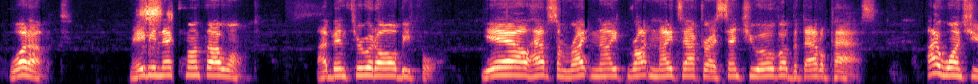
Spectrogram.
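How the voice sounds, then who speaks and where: A man's voice: high voice, darkish tone. A man playing a cynical, unyielding private detective in a 1940s-style radio drama, with a clipped, tough-talking delivery. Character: hard-boiled male private detective, cynical, unyielding to his lover. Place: online video-call read-through.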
